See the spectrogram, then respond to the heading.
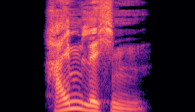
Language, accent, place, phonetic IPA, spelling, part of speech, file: German, Germany, Berlin, [ˈhaɪ̯mlɪçm̩], heimlichem, adjective, De-heimlichem.ogg
- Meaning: strong dative masculine/neuter singular of heimlich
